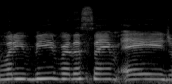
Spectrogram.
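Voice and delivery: ordinary talk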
